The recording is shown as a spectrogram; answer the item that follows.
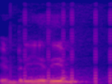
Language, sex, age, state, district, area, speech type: Tamil, male, 45-60, Tamil Nadu, Krishnagiri, rural, spontaneous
